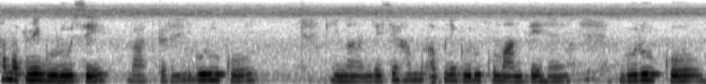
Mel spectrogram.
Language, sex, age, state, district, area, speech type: Hindi, female, 60+, Uttar Pradesh, Pratapgarh, urban, spontaneous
